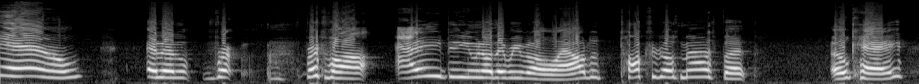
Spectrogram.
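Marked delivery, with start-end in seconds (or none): 0.0-0.8 put-on very nasal voice, pitched higher. Retelling how a masked performer refused a photo, imitating a very nasal voice. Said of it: "he responds to me in this very nasally voice".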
